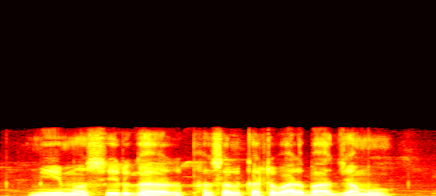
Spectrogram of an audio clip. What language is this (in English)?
Magahi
